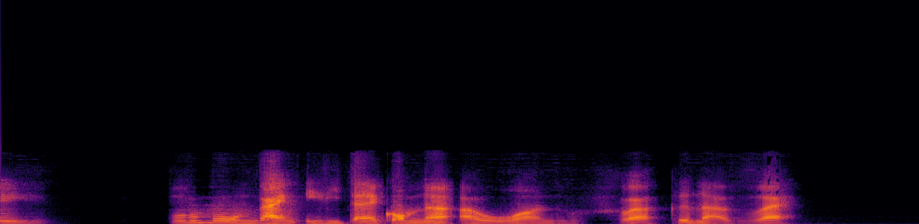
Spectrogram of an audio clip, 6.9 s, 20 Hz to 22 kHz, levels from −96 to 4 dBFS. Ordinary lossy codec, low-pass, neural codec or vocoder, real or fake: AAC, 32 kbps; 7.2 kHz; codec, 16 kHz, about 1 kbps, DyCAST, with the encoder's durations; fake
